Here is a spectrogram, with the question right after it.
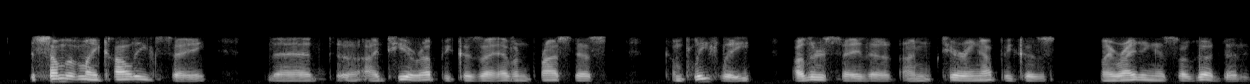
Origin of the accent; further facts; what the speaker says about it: Germany; first language German; English is a second language; now in United States; But deep in my heart, my first language was German. My first culture was German. My mother and I bonded in Germany.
